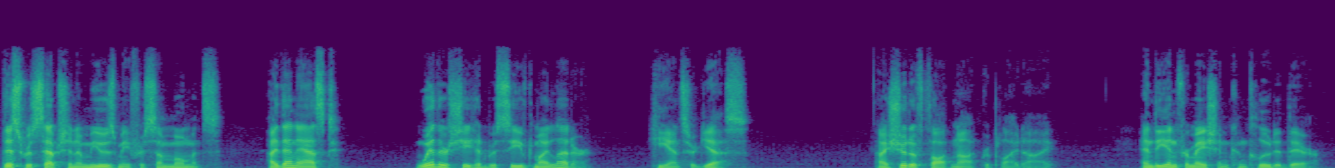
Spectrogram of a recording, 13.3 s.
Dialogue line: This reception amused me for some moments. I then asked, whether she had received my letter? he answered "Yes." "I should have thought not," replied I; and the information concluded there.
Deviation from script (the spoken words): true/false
false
